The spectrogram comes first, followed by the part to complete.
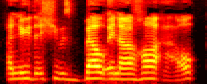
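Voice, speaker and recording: Speaking fairly quickly with a mid-range voice and fairly even intonation, a woman in her thirties talks casually as a guest in an interview. She's a singer who keeps asking "do you know what I mean?"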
